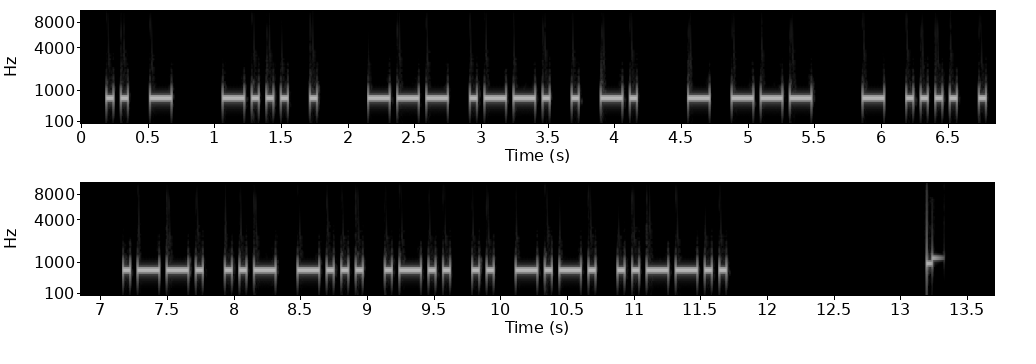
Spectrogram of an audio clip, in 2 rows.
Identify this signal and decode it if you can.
Morse code, heard as a keyed tone, about 21 wpm, 700 Hz. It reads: IT BE OPEN TO THE PUBLIC?
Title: Sentences from Top 1000 Words - Review Part 3 - 22wpm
